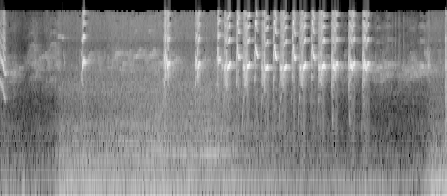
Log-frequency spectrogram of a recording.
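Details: Javan myna, a recording for training cage birds: after a quiet start, a fast series of short sharp chirping notes repeats about three times a second, rising in loudness, over a low background hum.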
